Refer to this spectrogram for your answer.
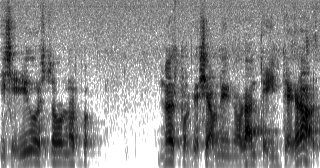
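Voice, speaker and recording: A man speaks at a fairly quick pace with a Castilian accent, and audible room echo surrounds his voice. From Spain, Valladolid (Castile). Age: 70s. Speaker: lecturer, philologist and writer. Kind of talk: public lecture. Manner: animated, emphatic.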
